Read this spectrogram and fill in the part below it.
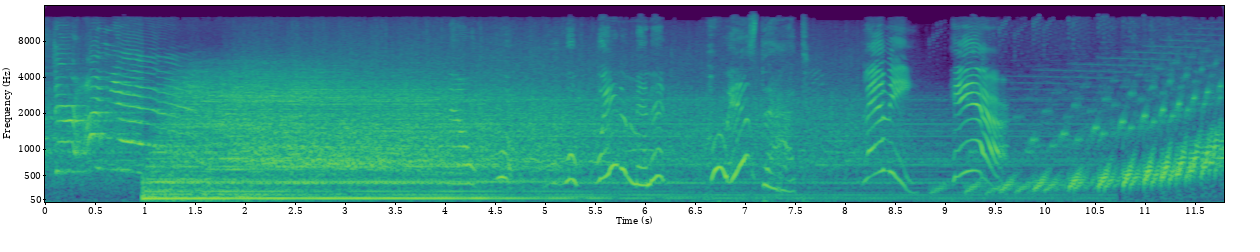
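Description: A band plays lively music with a thumping beat.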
